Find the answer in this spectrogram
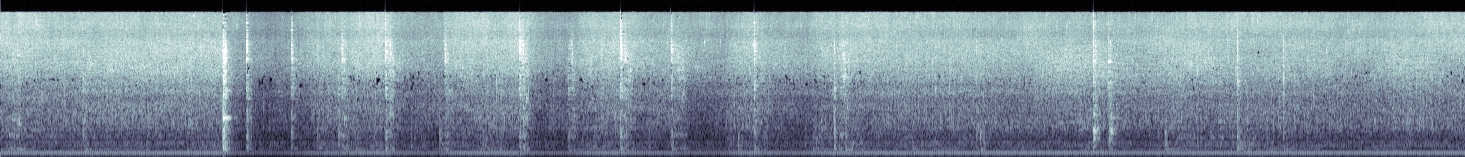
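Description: Potato pieces frying in hot oil in a wok with a steady sizzle. A slotted spatula stirs them and now and then knocks and scrapes against the pan in sharp clicks.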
